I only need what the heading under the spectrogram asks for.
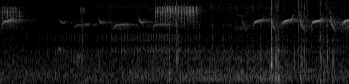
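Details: Eurasian wren family, including several young not long out of the nest, calling with short high upslurred squeaks and a brief buzzy burst, plus scattered sharp clicks against quiet natural surroundings.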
